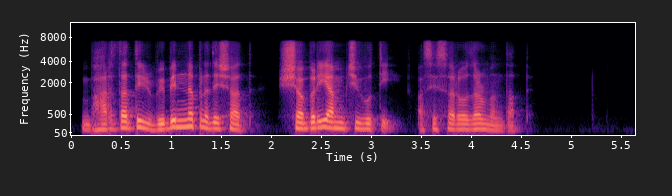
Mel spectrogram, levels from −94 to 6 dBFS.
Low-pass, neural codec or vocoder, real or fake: 7.2 kHz; codec, 16 kHz, 0.3 kbps, FocalCodec; fake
